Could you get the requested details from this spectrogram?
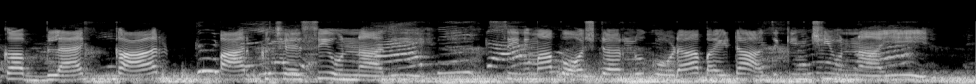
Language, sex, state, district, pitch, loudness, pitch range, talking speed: Telugu, female, Andhra Pradesh, Manyam, 215 Hz, -13 LUFS, 205-245 Hz, 80 wpm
